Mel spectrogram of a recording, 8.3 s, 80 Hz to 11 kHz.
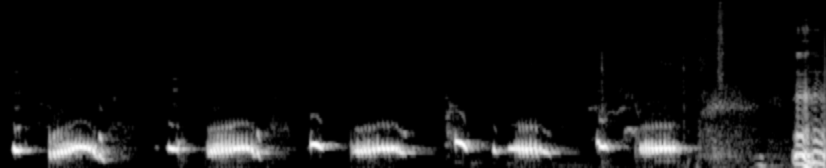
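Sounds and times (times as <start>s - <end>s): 
person imitating pigeon cooing: 0.1s - 6.9s
speech: 8.0s - 8.2s.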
